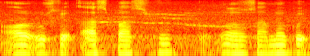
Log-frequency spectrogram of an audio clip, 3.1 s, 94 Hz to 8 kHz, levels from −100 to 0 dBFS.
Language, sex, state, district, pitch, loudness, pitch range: Hindi, male, Bihar, Patna, 115 Hz, -21 LUFS, 110-120 Hz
